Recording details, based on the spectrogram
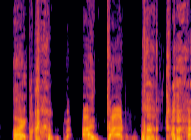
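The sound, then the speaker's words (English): A voice acts out a fit of choking coughs: a string of about six harsh, strained bursts in quick succession, fairly loud, with short gasping breaks between them. “all the wine came spewing back out when another spate of coughing doubled him over.”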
